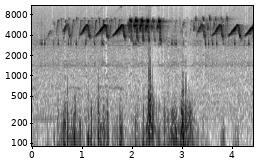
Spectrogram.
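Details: Prinia repeating bright, rising arched notes, then a rattling buzzy trill, then more arched notes, against fairly loud low-pitched rustling and handling noise.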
